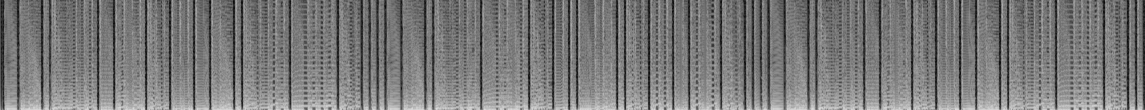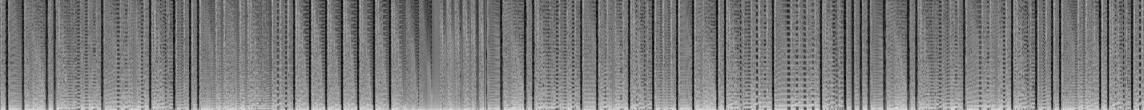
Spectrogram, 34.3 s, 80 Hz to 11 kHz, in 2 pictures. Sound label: Shoort Jazz, sid CSG8580R5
